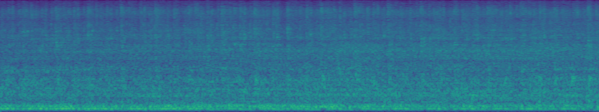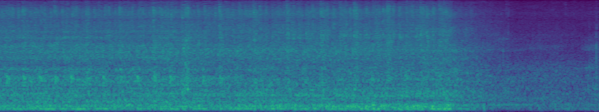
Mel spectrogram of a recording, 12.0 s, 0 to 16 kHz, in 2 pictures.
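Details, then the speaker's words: 1965 Ford Mustang coupe, rebuilt 289 V8 with mild performance cam, 4bbl, electronic ignition, dual exhaust: steady idle with lumpy, slightly uneven exhaust beat about three pulses a second; healthy. "so you like like might like to hear that cam a little bit yeah it sounds good doesn't it and it drives nice very strong engine"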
